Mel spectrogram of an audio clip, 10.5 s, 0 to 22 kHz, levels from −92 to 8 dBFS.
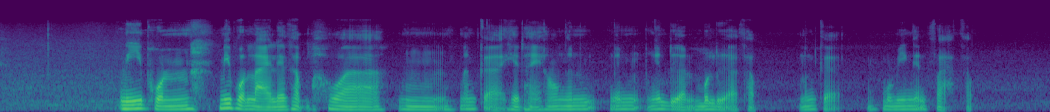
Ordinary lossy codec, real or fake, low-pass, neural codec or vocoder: none; real; 10.8 kHz; none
